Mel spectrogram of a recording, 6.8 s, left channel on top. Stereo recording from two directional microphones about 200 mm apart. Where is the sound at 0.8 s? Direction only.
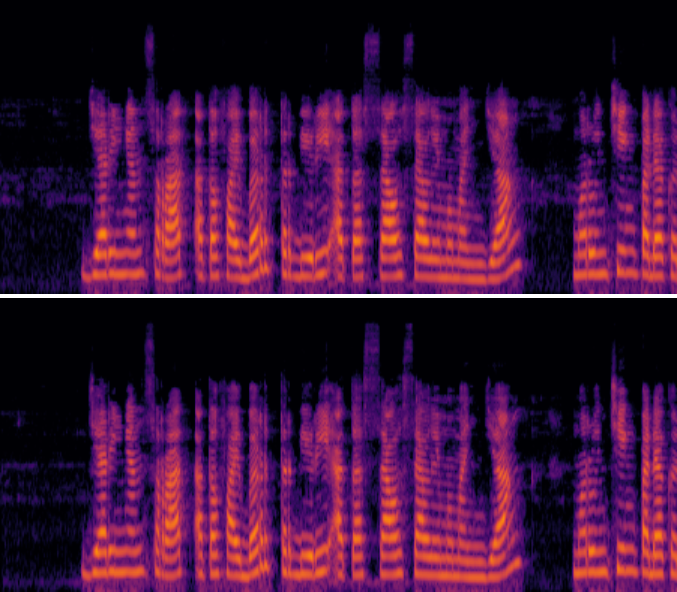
35° right (ahead or behind).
